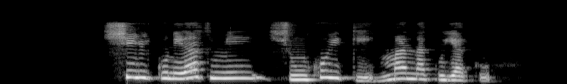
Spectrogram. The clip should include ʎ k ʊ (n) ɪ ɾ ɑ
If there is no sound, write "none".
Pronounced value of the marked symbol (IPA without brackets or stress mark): n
